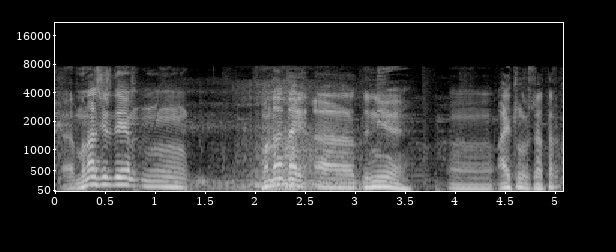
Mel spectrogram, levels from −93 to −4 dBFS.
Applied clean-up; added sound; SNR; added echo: none; Breathing; 9 dB; none.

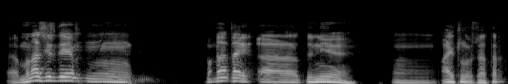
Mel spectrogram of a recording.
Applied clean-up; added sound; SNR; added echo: neural mask model DeepFilterNet 3.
